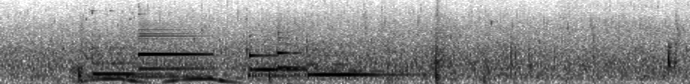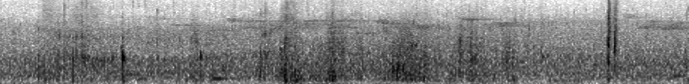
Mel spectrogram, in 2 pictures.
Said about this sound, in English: What sort of feelings do you get when you listen to the sound of the river?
